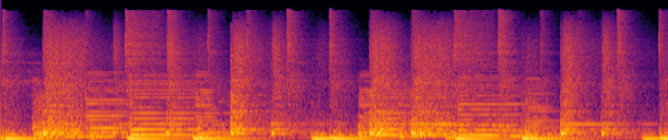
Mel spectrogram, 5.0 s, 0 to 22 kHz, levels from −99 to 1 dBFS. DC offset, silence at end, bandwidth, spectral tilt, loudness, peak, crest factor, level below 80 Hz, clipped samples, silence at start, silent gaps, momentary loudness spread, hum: under 0.1%; 0 s; 16.5 kHz; -6 dB/octave; -19 LUFS; -4 dBFS; 14 dB; -22 dBFS; under 0.1%; 0 s; none; 7 LU; none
